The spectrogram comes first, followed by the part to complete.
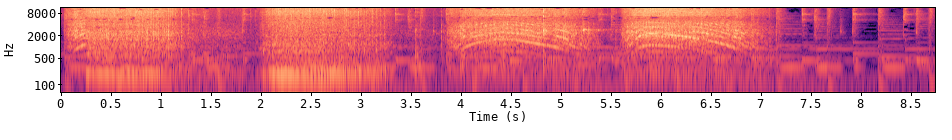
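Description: Corded electric drill boring into the frame of a water dispenser, running in four bursts of a second or so, its motor pitch rising and falling with each burst.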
